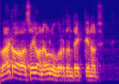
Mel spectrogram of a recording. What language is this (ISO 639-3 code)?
est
